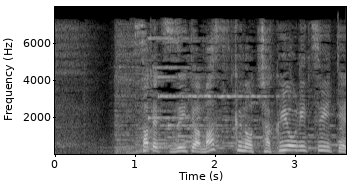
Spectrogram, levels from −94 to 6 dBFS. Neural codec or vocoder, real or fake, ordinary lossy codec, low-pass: none; real; AAC, 32 kbps; 7.2 kHz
